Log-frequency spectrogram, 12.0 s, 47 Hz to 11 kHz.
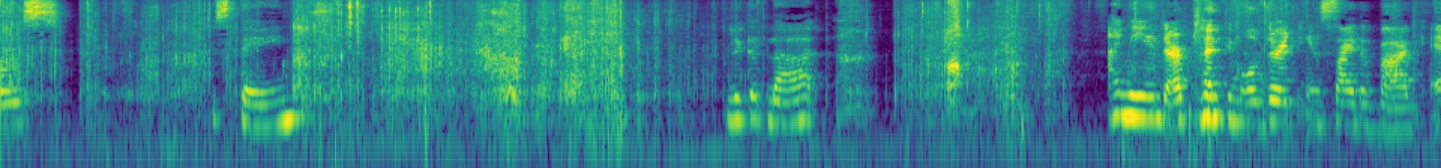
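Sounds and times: bag rustling and zipper scraping: 0.0s - 6.2s, 7.4s - 9.0s.

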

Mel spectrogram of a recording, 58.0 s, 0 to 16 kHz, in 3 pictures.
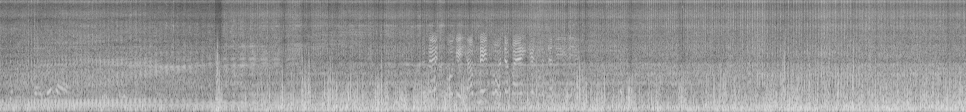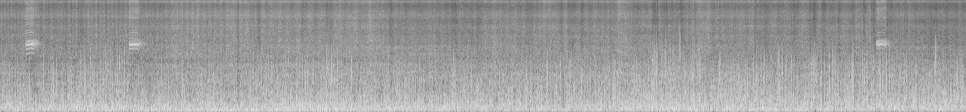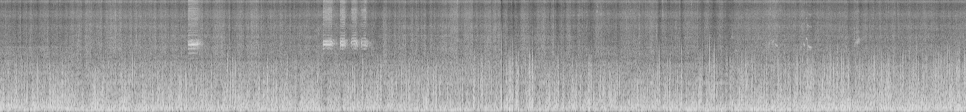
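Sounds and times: motorcycle engine cruising: 0.0s - 57.9s
wind and road noise: 0.0s - 57.9s.

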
